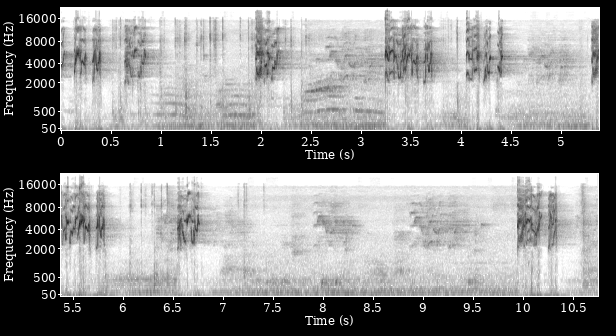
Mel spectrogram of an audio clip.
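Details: Singing caged lovebird whose song is said to set any other lovebird singing; rapid grating high chirps come in clustered bursts, then a quieter stretch of softer twitter before a final loud burst, with faint hum below.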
